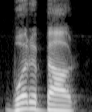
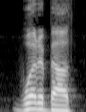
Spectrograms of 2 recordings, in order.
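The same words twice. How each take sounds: The two takes are said the same way.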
